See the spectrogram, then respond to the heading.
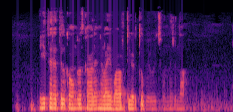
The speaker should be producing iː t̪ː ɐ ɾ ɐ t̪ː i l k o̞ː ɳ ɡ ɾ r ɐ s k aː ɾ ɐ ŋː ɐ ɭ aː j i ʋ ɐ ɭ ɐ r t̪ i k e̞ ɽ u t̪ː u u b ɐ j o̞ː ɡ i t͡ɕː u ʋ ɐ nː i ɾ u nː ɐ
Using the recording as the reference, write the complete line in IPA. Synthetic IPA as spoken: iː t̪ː ɐ ɾ ɐ t̪ː i l k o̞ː ŋ ɡ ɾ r ɐ s k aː l ɐ ŋː ɐ ɭ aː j i ʋ ɐ ɭ ɐ r t̪ i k e̞ ɽ u t̪ː u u b ɐ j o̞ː ɡ i t͡ɕː u ʋ ɐ nː i ɾ u nː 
